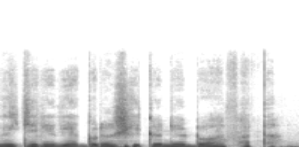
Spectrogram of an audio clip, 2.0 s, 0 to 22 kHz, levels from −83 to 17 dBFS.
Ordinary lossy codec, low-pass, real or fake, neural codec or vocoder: none; 14.4 kHz; fake; codec, 32 kHz, 1.9 kbps, SNAC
